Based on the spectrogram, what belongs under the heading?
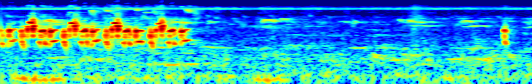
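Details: Yellow-vented bulbul used as a lure to stir quiet bulbuls into singing; a rapid bubbly burst of chattering notes lasts about two seconds, then near silence with a faint steady high hiss.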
